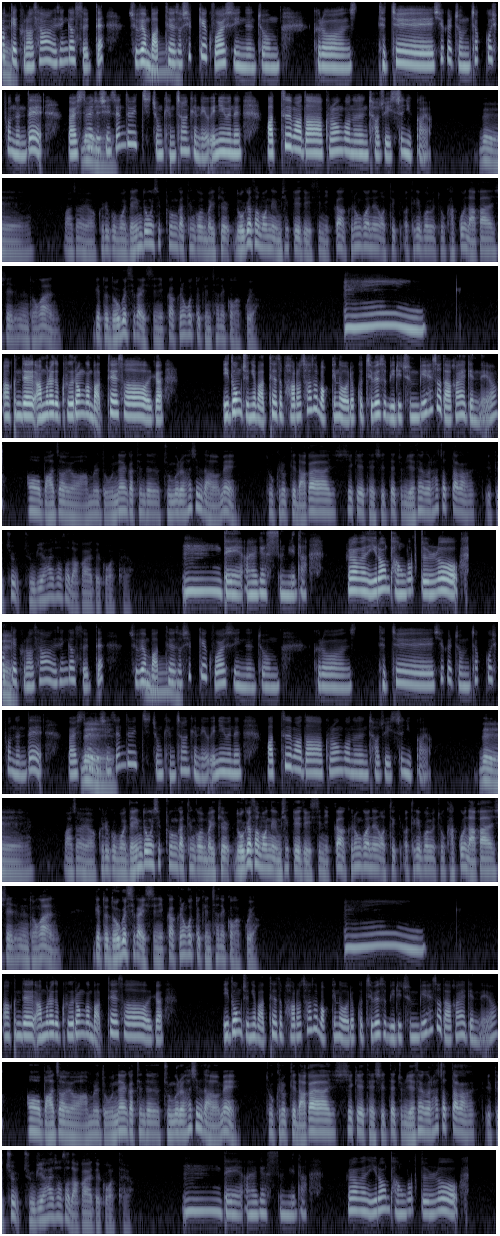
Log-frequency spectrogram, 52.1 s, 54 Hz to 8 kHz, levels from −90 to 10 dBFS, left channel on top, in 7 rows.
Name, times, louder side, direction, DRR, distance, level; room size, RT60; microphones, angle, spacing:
voice 1, 0.0-1.5 1.9-5.3 5.7-13.9 27.4-28.7 29.8-32.3 33.1-37.2 47.3-49.4 49.8-51.6, left 6 dB, 55° left, 0.4 m, -30 dB
voice 2, 2.1-2.7 8.6-9.1 14.6-15.3 15.8-23.2 23.7-26.1 37.6-40.7 41.2-46.6, right 4 dB, 50° right, 0.6 m, -36 dB
open air
head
